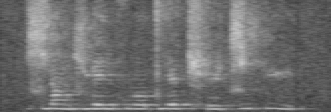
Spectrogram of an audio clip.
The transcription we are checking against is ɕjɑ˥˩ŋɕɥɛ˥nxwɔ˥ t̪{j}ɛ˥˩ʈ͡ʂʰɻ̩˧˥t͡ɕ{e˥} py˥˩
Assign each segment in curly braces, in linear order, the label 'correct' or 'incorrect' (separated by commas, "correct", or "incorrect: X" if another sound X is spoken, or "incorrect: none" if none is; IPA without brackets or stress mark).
correct, incorrect: i˥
